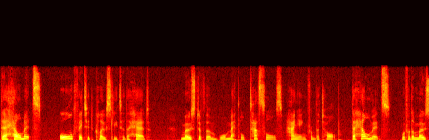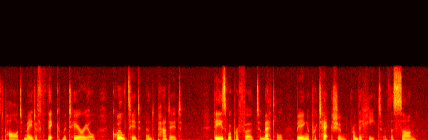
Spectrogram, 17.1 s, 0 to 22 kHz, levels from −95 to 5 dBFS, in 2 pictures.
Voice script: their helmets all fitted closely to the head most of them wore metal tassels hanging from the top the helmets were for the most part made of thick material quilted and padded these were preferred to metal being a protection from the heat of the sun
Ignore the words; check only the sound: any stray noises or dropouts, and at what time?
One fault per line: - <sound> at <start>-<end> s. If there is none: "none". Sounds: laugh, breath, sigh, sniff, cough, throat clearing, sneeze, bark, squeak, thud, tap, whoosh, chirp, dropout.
none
